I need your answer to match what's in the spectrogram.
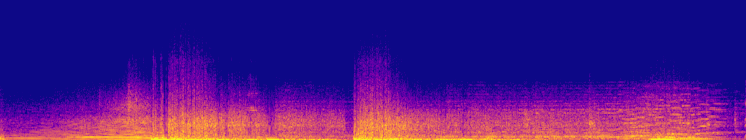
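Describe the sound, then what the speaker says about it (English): Bombs dropped from enemy spaceships explode near a snowy, icy mountain setting, heavy rumbling blasts rolling one into another with a sharp new burst midway, loud and sustained over a low droning background. "They're trying to bomb us."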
